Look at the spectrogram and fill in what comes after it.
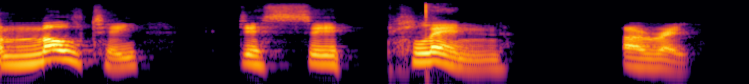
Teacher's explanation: You got to land on the first and fifth syllable of a 7-syllable word, and I think that's just really confusing because you've got that long string of unstressed syllables in the middle.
